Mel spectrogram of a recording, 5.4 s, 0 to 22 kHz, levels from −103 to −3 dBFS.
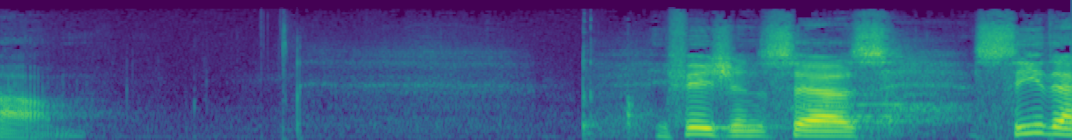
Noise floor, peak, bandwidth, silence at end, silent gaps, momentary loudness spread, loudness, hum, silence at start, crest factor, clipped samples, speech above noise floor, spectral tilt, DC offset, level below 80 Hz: -67 dBFS; -2 dBFS; 16.5 kHz; 0 s; none; 22 LU; -20 LUFS; none; 0 s; 22 dB; under 0.1%; 47 dB; -3 dB/octave; under 0.1%; -70 dBFS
